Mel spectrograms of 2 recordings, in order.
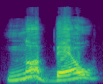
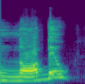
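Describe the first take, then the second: First: First "Nobel" stressed on BEL; stress on last syllable. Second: "Nobel" stressed on NO; stress on first syllable. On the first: Teacher giving the correct form, "Nobel" as no-BÉL. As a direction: hit the final BEL of "Nobel". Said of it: "Nobel e não Nobel". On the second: Teacher showing what not to say, "Nobel" as NÓ-bel. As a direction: wrongly hit NO in "Nobel". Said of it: "e não Nobel". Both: Shown as a demonstration.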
